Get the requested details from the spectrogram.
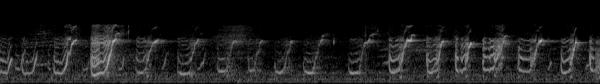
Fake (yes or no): no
